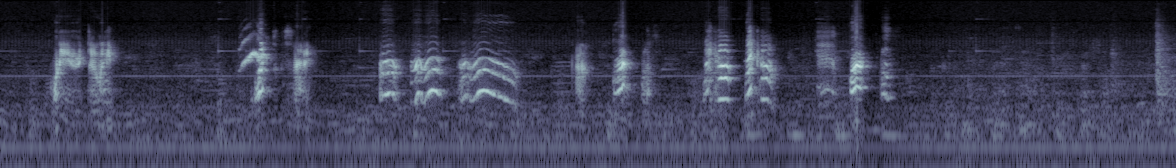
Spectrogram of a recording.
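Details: A female Congo African grey parrot talks in short, clipped human-like words and phrases, about ten bursts over twelve seconds, over a faint steady hum.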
